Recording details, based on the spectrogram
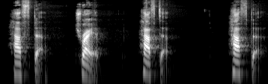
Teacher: And the voiced consonant, the V in this case, becomes voiceless. So it's actually easier to pronounce. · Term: An F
